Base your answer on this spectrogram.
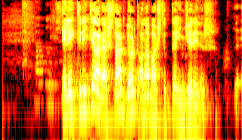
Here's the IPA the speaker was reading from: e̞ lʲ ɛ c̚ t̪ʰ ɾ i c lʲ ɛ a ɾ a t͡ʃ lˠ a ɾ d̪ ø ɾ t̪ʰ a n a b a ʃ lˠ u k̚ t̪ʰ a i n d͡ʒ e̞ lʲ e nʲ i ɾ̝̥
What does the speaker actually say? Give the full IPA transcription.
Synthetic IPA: e̞ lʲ ɛ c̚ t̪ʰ ɾ i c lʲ i a ɾ a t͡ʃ lˠ a ɾ d̪ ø ɾ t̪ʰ a n a b a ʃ lˠ ɯ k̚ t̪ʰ a i n d͡ʒ e̞ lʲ e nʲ i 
